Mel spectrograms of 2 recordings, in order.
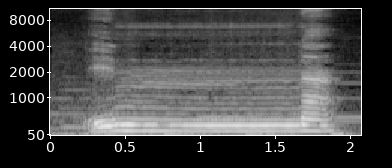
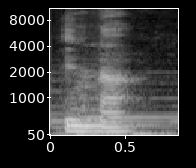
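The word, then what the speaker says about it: إِنَّ: seperti contoh Inna ama cara membacanya ditahan Hai Inna tidak cukup Ina harus ditahan ama tidak cukup ama tapi harus ditahan Coba kita perhatikan pada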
